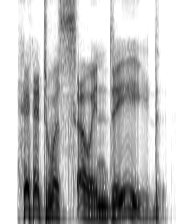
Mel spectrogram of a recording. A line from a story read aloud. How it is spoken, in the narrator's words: replied the Templar, laughing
